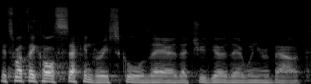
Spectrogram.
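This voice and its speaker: A man's very deep, low voice with a dark, mellow tone on a very clean recording with a silent background. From England, London. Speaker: food bank CEO. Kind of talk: interview. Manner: hesitant, many fillers.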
